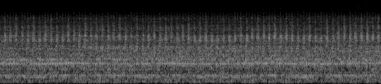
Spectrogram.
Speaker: На малых оборотах. Вот это шорох.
